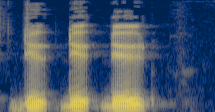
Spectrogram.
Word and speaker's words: Dutt: I do want to point out, of course, that you said Sanjay Dutt, which is not Sanjay Dutt. Dutt is, I guess it's kind of a Fabulous Freebirds thing. Is it a Michael P.S. Hayes? Dutt. Pronounce it right, please.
